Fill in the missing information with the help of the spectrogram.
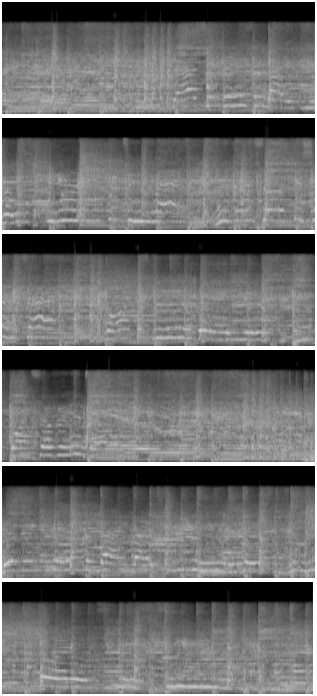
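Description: Live rock band playing loud: electric guitar, bass guitar and drum kit, with a woman singing lead.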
